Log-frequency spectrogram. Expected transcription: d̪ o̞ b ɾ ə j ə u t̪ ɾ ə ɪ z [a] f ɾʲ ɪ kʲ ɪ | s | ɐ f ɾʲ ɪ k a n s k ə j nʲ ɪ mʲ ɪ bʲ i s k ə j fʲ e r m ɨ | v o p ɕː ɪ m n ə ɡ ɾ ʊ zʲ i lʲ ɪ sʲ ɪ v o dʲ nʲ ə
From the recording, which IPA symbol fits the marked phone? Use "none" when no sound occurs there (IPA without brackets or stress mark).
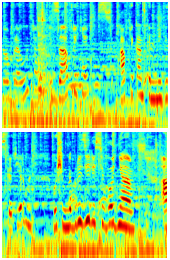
a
